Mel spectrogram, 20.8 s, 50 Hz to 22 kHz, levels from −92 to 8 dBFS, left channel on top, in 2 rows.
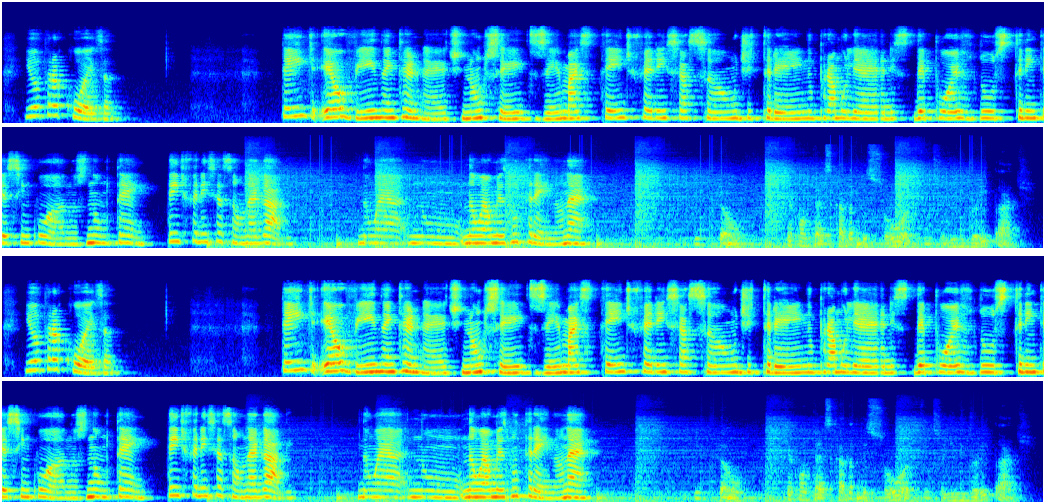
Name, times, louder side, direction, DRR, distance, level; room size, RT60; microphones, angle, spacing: voice 1, 0.2-1.2 2.8-13.3 14.0-16.3, right 3 dB, 20° right, 0.5 m, -21 dB
sound 1, 12.5-20.3, left 3 dB, 65° left, 0.8 m, -40 dB
voice 2, 17.3-17.9 18.2-20.6, equal, 5° left, 1.2 m, -36 dB
8.1 x 6.1 x 3.1 m
head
